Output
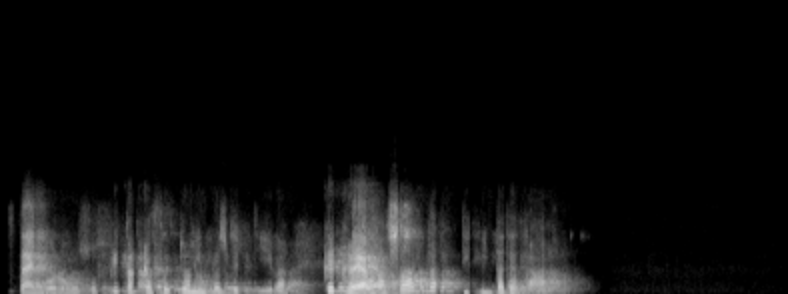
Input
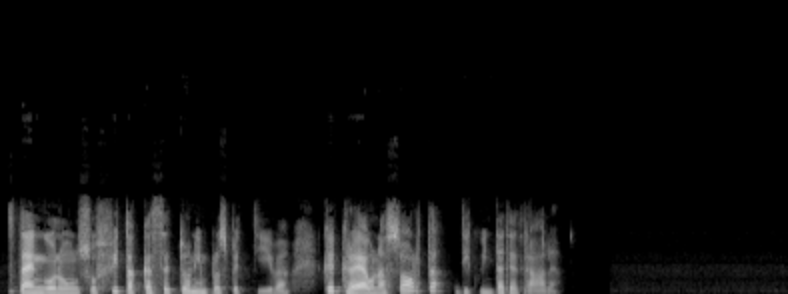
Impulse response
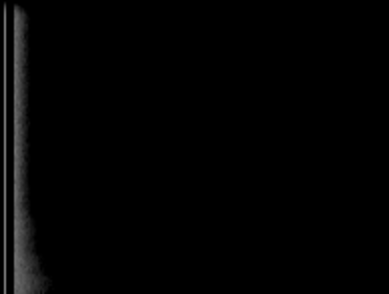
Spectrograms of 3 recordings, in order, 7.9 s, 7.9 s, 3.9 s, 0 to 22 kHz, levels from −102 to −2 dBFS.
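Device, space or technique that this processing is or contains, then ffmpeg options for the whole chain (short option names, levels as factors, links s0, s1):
far-field microphone of a smart speaker: -filter_complex "[0:a]afwtdn=0.0178[s0];[1:a]atrim=start_sample=2205[s1];[s0][s1]afir=irnorm=-1:irlink=0,highpass=150,dynaudnorm=f=590:g=5:m=5.62,volume=0.841" -ar 48000 -c:a libopus -b:a 16k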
